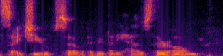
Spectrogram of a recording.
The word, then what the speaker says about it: situ: in situ, which again, I've been saying situ, in situ, but I listened to an absolute expert on this for 4 hours and she said situ.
